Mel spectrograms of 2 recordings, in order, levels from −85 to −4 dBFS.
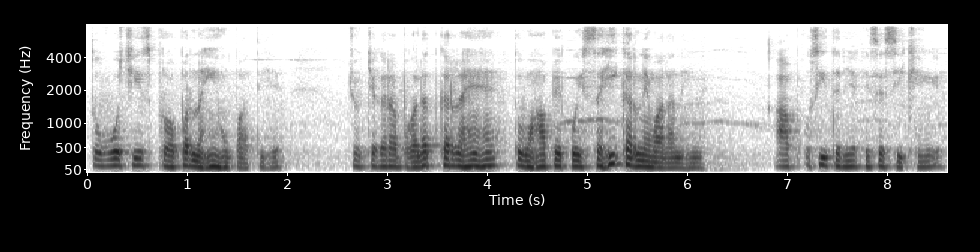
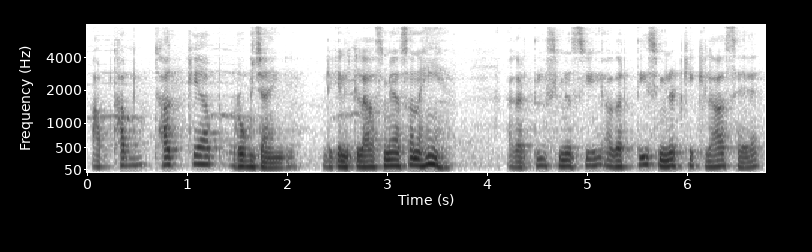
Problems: none marked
